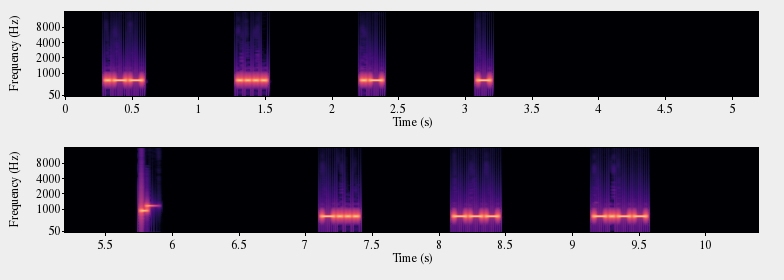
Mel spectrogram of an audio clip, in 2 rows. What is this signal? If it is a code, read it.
Morse code, heard as a keyed tone, about 40 wpm, spaced as for 11 wpm, 700 Hz. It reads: WHAT BOY
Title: 8x Character Spacing - Top 500 Words - 40wpm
